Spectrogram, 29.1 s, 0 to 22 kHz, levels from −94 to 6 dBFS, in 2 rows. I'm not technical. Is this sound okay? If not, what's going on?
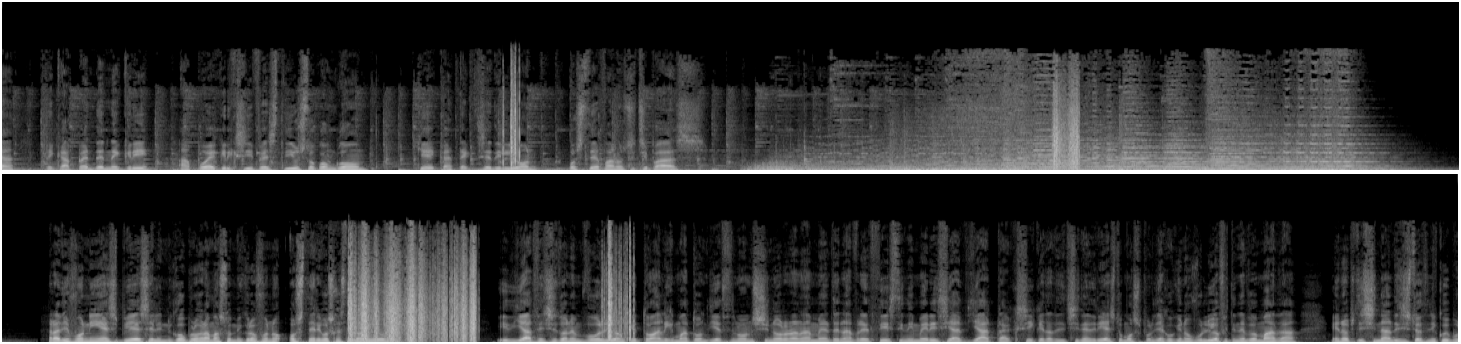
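No. Scratchy, rustling bursts of noise sit over the sound at 5.0, 10.5–10.8, 18.0–19.3 and 20.6–20.9 seconds: cable scratch noise, likely from a worn cable or connector being moved. Unlike a single click, each lasts a moment as uneven crackle.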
